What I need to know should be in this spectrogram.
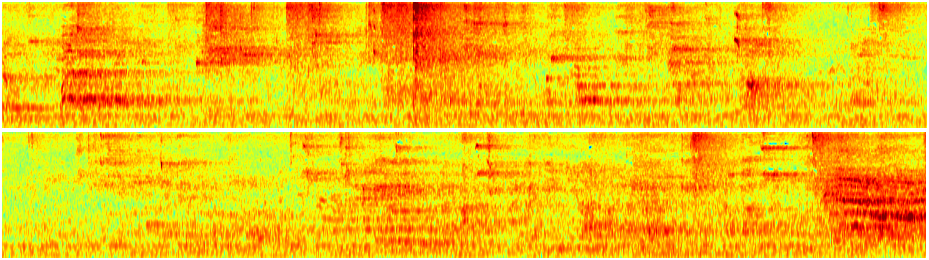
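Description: Men call out and talk across the courts.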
